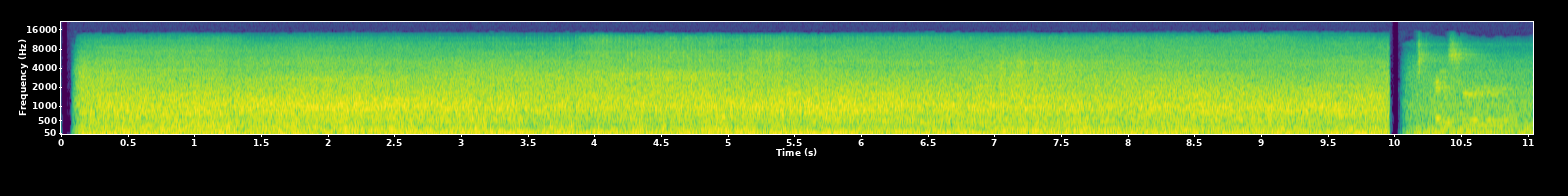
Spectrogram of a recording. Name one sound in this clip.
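Wind rushes loudly and steadily over a moving bicycle.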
